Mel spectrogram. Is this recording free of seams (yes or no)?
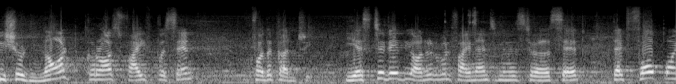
yes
